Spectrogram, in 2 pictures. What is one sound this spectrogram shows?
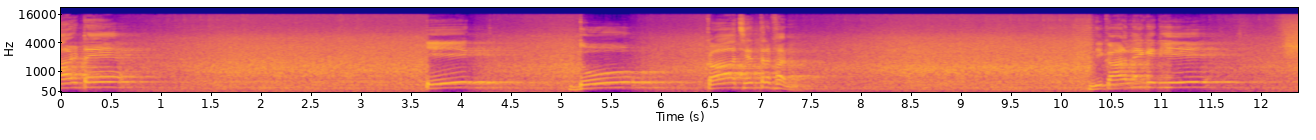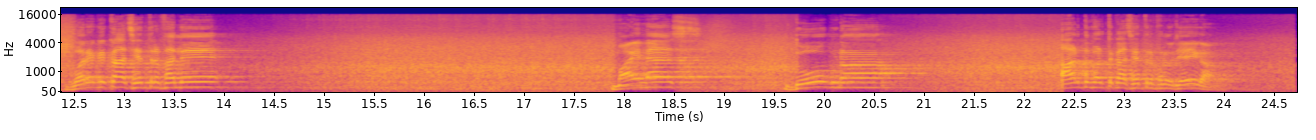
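A young man speaks calmly in short phrases, as if explaining.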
